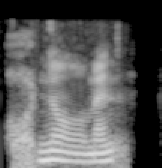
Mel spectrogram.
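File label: "h3neh3men", Proto-Indo-European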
